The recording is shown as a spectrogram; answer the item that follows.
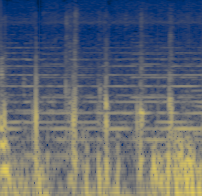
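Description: Background music with steady held notes, over a ridden horse's hooves clip-clopping in a regular walking beat on a dirt track.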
